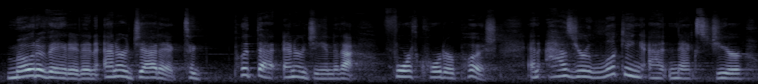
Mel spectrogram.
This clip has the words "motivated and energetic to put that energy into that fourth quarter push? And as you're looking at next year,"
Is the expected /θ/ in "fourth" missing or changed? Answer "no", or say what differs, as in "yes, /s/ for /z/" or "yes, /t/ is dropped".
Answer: no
